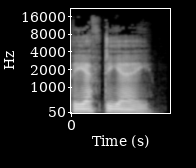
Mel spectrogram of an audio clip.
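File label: "fda", British English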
